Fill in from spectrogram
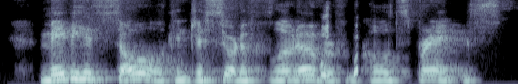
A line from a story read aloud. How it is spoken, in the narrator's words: Kara said, giggling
